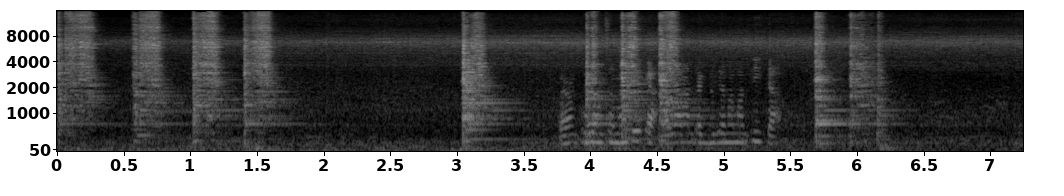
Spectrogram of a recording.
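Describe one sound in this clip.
A metal spatula scrapes and clatters against the griddle.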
